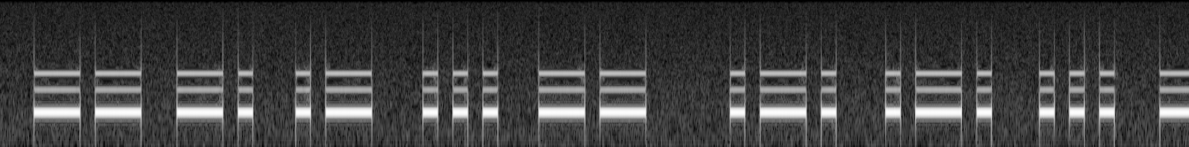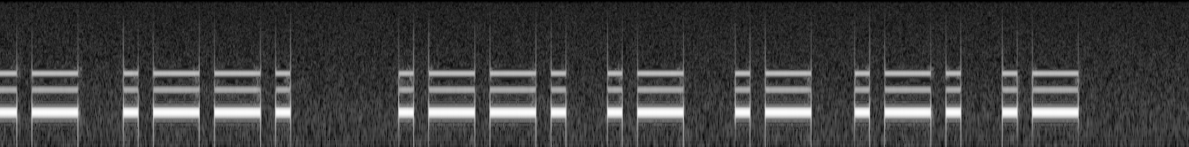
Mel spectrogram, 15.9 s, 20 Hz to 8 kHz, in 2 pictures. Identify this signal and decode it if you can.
Morse code, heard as a keyed tone, hand-sent with a paddle, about 12 wpm, 600 Hz. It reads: MNASM RRSMP PAARA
